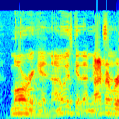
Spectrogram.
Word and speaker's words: Morrigan: It's not Morgana. It's not pronounced Morgana. It's very similar to Morgana. Morrigan.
